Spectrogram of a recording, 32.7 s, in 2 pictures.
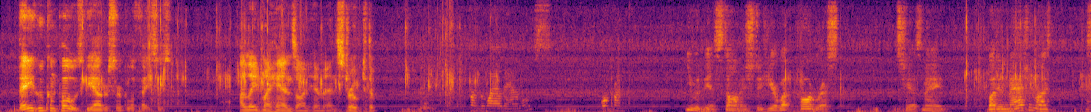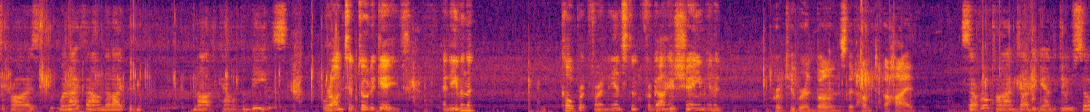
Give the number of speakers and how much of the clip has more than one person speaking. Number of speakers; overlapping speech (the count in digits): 4, no overlap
